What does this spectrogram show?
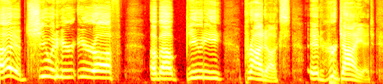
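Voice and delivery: talking through laughter. Imagining a family barbecue scene, laughing while talking. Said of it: "I can't talk 'cause I'm laughing".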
